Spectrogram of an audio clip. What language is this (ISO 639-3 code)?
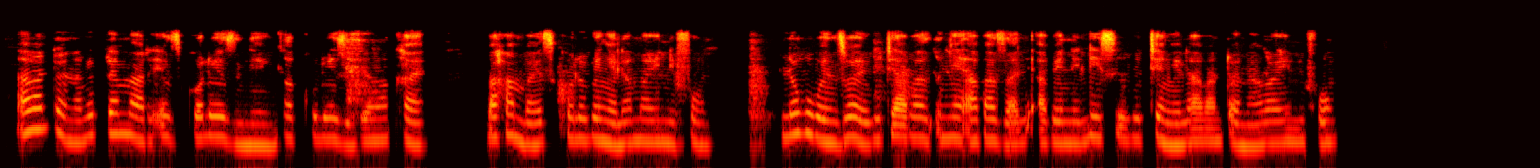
nde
